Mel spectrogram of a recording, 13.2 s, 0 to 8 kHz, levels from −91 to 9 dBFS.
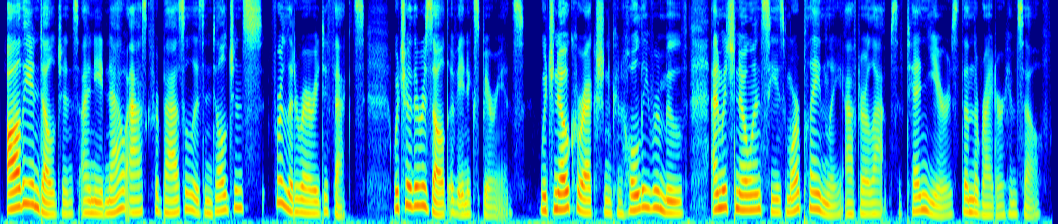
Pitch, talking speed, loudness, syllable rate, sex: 175 Hz, 195 wpm, -21 LUFS, 5.9 syllables/s, female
